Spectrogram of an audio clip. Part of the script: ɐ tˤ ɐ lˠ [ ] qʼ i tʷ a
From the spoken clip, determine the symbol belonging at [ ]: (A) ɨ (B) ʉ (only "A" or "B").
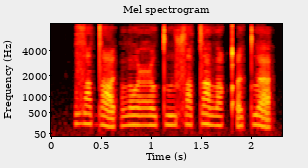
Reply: B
